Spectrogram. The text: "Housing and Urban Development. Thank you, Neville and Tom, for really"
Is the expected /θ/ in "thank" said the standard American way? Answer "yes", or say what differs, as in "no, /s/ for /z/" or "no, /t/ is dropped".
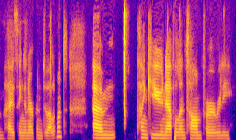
yes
